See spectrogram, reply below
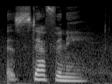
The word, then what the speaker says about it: Stefanie: Y-O-U-N-G. – Uh-huh. And what's your first name? – Stephanie. – How do you spell that? – S-T-E-F-A-N-I-E.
